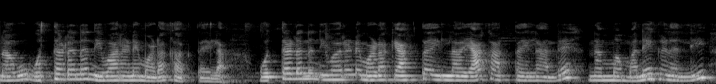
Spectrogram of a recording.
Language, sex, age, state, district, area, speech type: Kannada, female, 45-60, Karnataka, Mysore, urban, spontaneous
